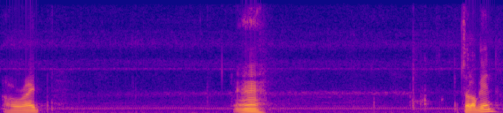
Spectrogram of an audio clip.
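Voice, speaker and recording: A man's voice: lowish voice, fairly even intonation, drawn-out words, a little mellow. Casual man explaining a repair. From Central Java, Indonesia. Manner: casual, talks while working, repeats phrases. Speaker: repair technician. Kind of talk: hands-on repair tutorial.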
